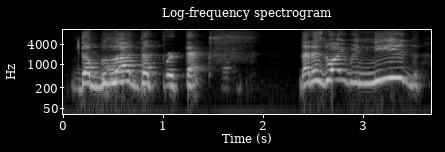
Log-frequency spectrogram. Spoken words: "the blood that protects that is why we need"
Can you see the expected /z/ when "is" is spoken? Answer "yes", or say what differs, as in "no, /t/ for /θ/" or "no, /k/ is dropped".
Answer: yes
